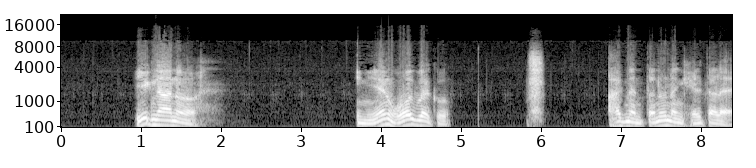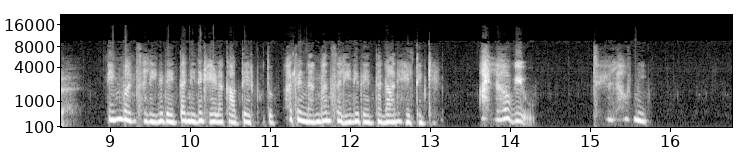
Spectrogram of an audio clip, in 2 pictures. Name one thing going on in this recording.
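A young man sings a melodic line.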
